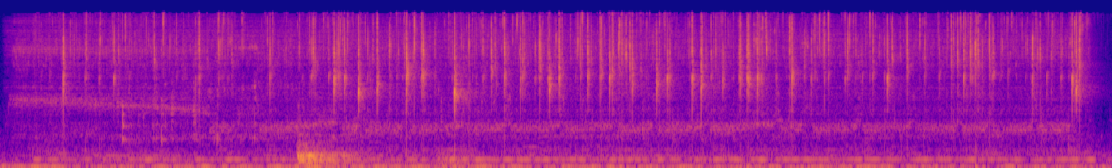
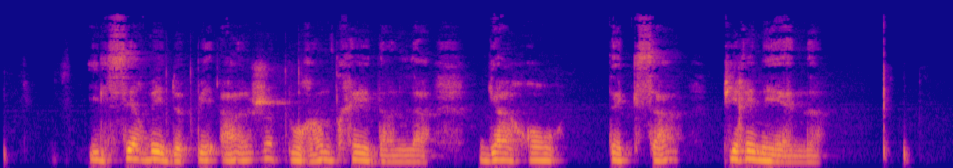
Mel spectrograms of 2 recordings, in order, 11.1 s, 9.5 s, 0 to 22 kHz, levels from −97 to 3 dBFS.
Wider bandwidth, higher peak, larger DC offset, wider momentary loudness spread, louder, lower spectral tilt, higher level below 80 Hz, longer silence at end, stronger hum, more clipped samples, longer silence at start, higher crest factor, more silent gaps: about the same, 17 kHz vs 16 kHz; first, -4 dBFS vs -10 dBFS; neither; second, 8 LU vs 17 LU; second, -30 LUFS vs -27 LUFS; second, -1 dB/octave vs -6 dB/octave; first, -46 dBFS vs -62 dBFS; second, 0 s vs 0.45 s; neither; neither; second, 0 s vs 0.9 s; first, 30 dB vs 18 dB; neither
